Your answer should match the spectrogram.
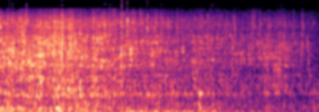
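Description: Splashy sloshing of water from the Cutler River being scooped into a bucket by a kneeling person through a hole cut in the ice, a steady burbling pour that gradually eases and softens over a few seconds, with no voices.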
